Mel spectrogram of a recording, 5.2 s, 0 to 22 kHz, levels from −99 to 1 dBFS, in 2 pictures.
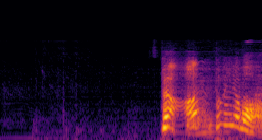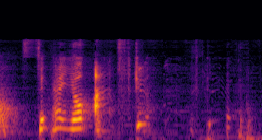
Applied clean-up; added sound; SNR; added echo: neural mask model DeepFilterNet 3.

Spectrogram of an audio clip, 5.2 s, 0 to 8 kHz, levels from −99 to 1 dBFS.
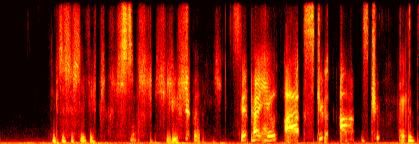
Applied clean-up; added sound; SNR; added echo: neural diffusion model UNIVERSE++.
